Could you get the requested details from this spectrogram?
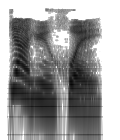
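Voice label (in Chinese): "亚运会", Mandarin Chinese; hsk; chinese-flashcards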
